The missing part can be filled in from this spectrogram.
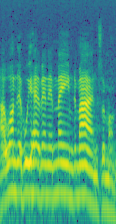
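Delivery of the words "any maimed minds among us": normal talking voice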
